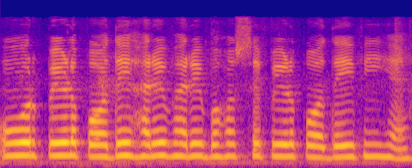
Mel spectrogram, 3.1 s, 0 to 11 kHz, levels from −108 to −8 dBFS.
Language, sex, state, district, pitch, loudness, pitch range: Hindi, female, Uttar Pradesh, Etah, 240 Hz, -24 LUFS, 230-250 Hz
